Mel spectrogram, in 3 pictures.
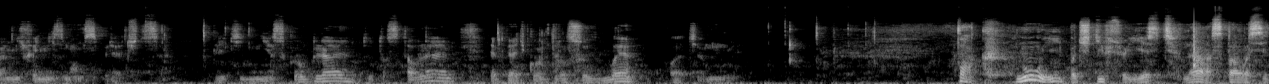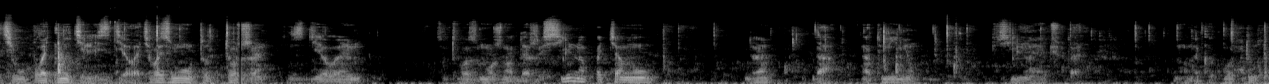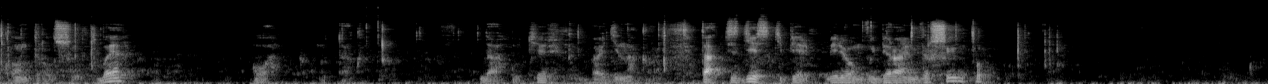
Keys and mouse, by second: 0.5 ctrl+click, 2.2 shift+middle click, 8.4 shift+middle click, 13.8 right click, 14.5 shift+middle click, 19.4 shift+middle click, 20.9 ctrl+z, 21.5 ctrl+z, 22.3 middle click, 23.0 middle click, 24.7 shift+middle click, 26.1 ctrl+shift+b, 31.8 shift+middle click, 34.0 right click, 34.6 shift+middle click, 35.6 KP_1.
